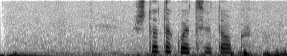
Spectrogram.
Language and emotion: Russian, neutral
